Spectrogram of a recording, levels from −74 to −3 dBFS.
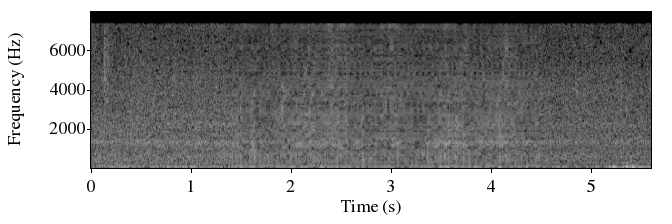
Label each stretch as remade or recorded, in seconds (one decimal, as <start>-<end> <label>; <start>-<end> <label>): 0.0-1.4 recorded; 1.4-4.5 remade; 4.5-5.6 recorded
